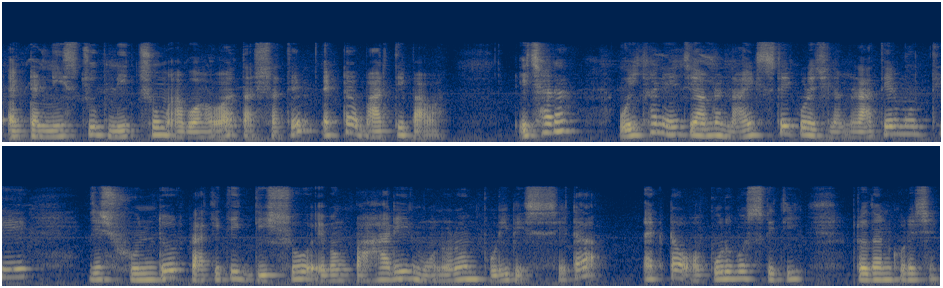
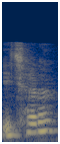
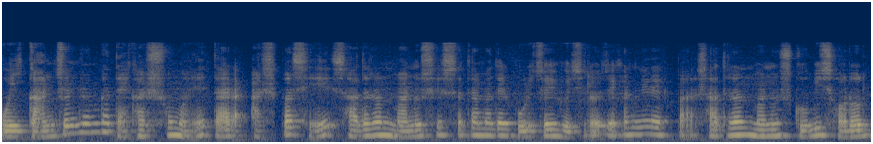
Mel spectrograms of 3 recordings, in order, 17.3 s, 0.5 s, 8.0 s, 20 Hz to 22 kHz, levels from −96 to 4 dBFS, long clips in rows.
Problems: none marked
